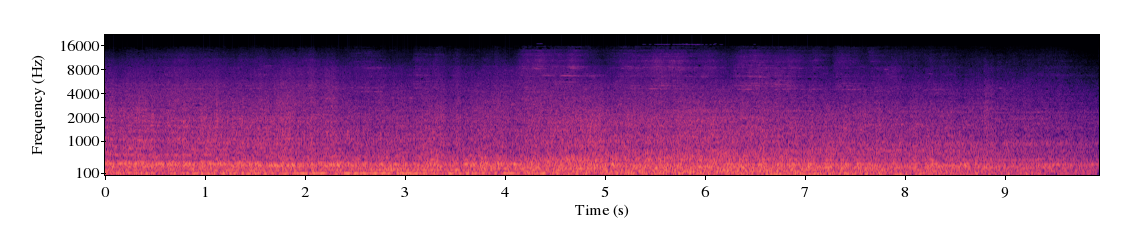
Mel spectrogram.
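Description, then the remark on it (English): A train rumbles past an airport Marriott hotel, a loud, steady low roar with rhythmic wheel clatter and faint metallic squeal, holding strong for the full span before easing slightly at the end. No one speaks. “Not only airplanes, but trains.”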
